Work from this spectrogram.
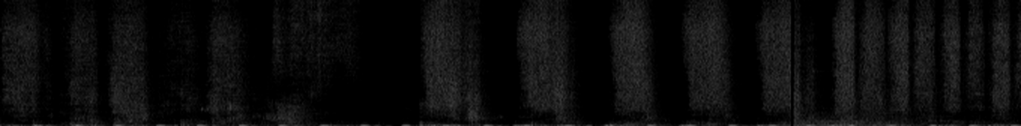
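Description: Fingertips and nails scratch and rub the sleeves and shoulder of a navy soft plush fleece or terry bathrobe while it is being worn. Quiet, fairly regular bright scratchy strokes repeat in quick succession over a low rumble, with a brief lull partway through.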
